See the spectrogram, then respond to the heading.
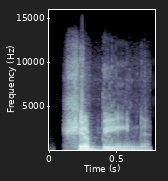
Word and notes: shebeen: American English

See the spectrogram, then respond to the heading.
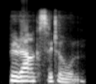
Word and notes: paroxytone: Indian

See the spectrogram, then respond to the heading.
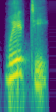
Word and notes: weighty: Indian

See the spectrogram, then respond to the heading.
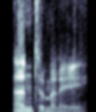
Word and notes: antimony: British English

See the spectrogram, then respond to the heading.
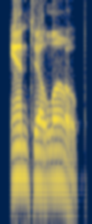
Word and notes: antelope: American English

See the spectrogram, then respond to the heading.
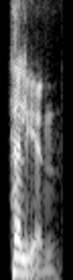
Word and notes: hellion: British English

